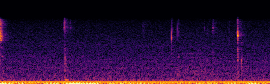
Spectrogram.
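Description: A few faint, scattered computer keyboard key clicks over a low, steady hum.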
